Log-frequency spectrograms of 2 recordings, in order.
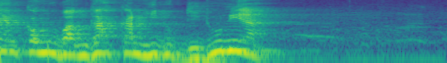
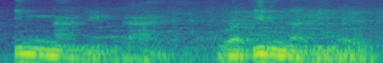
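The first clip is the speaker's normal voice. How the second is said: soft walking-away innalillahi; 7 dB quieter than usual. Shown as a demonstration. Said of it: "lalu kita tinggalkan".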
